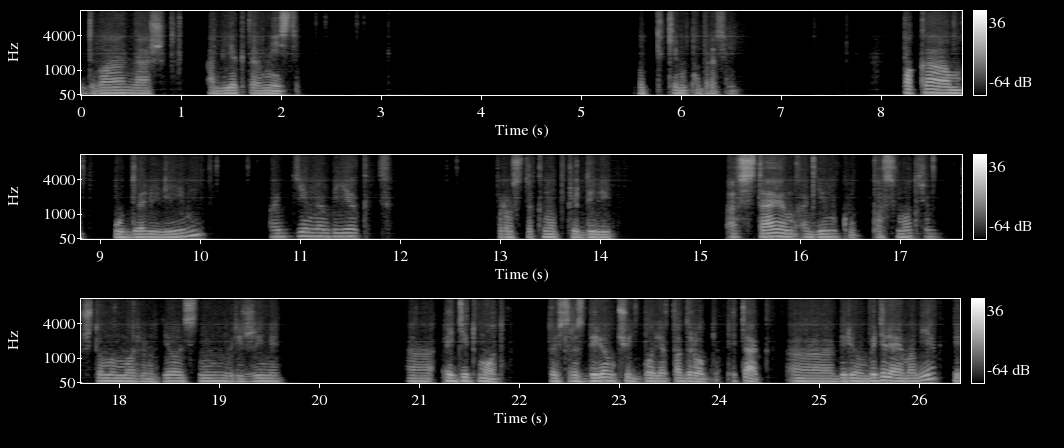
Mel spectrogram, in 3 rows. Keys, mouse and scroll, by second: 0.9 g, 1.7 z, 2.3 click, 2.7 click, 3.4-4.6 middle drag, 6.1 ctrl+z, 6.5 ctrl+z, 7.6 ctrl+z, 8.7-10.1 drag, 10.4 click, 10.9-11.5 middle drag, 12.4 click, 13.7 Delete, 14.2-14.6 scroll down 1, 14.6-15.4 scroll up 1, 15.5 shift+scroll up 1, 15.5-16.0 shift+middle drag, 16.8 click, 17.5-17.9 shift+middle drag, 19.3 click, 20.5-21.0 middle drag, 21.9-22.3 shift+middle drag, 22.6-23.2 middle drag, 23.4 click.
